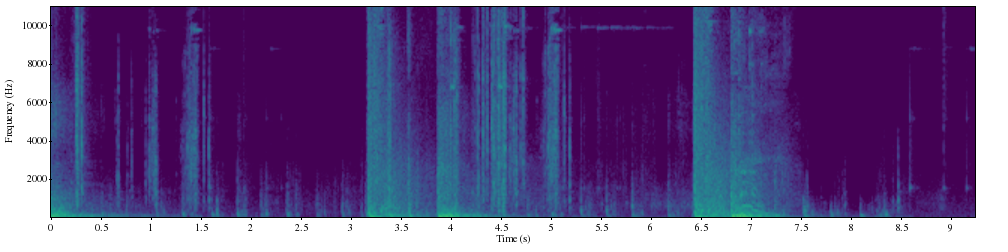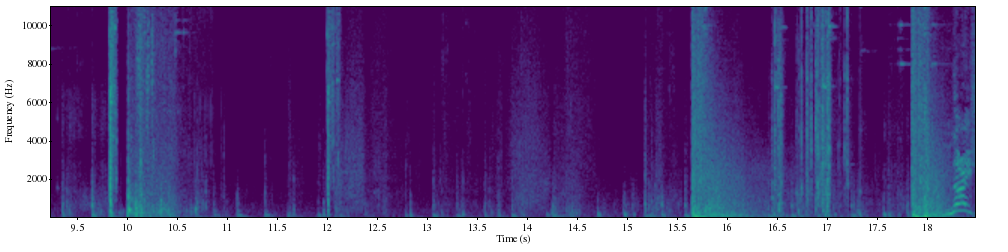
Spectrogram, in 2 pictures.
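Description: Gunfire during a PUBG Mobile squad match: repeated bursts of loud shots and rapid automatic fire, separated by short quiet gaps and mechanical clicks.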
